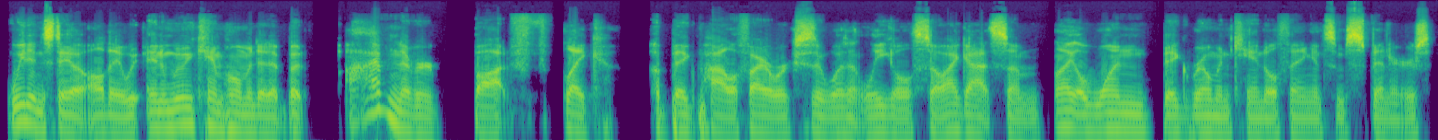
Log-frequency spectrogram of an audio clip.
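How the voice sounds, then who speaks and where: Low-voiced man, chatty and stumbling. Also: moderate pace, dry recording. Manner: animated, stumbling restarts. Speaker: podcast co-host. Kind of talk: casual chat.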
